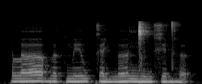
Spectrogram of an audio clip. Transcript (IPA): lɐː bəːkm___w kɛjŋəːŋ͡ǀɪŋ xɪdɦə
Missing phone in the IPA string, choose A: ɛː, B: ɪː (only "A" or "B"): B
